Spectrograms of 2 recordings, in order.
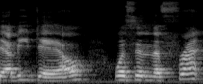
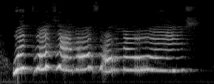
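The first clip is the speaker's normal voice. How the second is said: acted, very high, thrilled, alarmed shout. Retelling a family story about a loud bang, imitating Judy's high, excited yell. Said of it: "in her high-pitched, excited voice like this".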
